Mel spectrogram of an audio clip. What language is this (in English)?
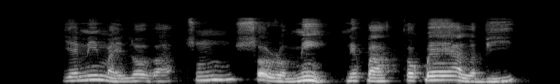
Yoruba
